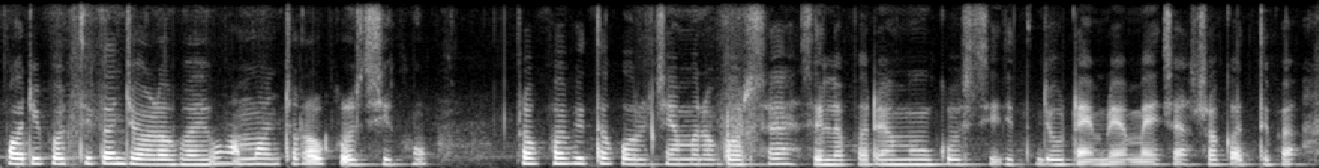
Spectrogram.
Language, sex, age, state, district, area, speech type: Odia, female, 45-60, Odisha, Kandhamal, rural, spontaneous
